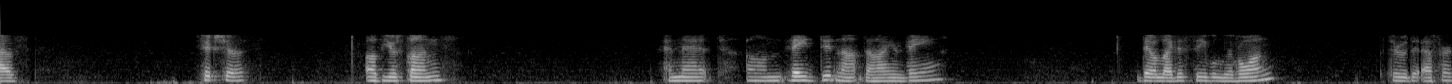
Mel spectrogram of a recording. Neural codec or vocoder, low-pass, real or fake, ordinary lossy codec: codec, 24 kHz, 0.9 kbps, WavTokenizer, medium speech release version 2; 7.2 kHz; fake; AAC, 16 kbps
